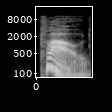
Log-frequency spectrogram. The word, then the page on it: cloud: anglais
